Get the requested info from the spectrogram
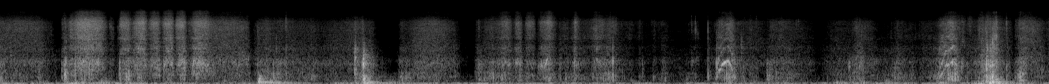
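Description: Gloved hands handling a black ripstop tactical jacket: the fabric rustles and rubs, with what sounds like a zipper drawn in quick strokes in the first couple of seconds, and a few thumps as the jacket is moved.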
